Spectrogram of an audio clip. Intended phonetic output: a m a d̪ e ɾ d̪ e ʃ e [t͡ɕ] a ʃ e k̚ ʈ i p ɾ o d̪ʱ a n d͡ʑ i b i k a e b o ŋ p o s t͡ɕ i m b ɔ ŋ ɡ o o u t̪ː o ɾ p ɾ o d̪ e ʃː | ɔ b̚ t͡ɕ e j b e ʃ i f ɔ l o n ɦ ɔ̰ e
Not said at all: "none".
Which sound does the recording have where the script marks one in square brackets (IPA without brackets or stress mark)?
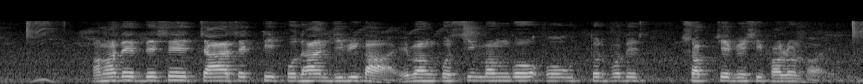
t͡ɕ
